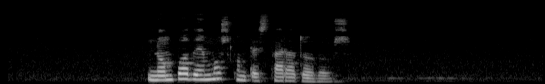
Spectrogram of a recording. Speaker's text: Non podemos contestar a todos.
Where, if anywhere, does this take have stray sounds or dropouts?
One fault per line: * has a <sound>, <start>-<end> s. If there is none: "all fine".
all fine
